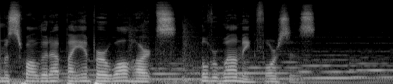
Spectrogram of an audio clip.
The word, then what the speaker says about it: Walhart: I was there as Roseanne was swallowed up by Emperor Walhart's overwhelming forces. This might also be a German pronunciation, which could be Valhart. So it's either Walhart or Valhart.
